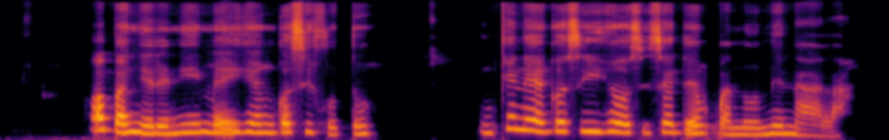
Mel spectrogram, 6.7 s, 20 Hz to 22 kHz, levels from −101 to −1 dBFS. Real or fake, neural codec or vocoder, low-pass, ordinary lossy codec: fake; autoencoder, 48 kHz, 128 numbers a frame, DAC-VAE, trained on Japanese speech; none; none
